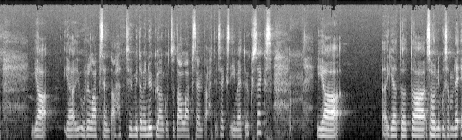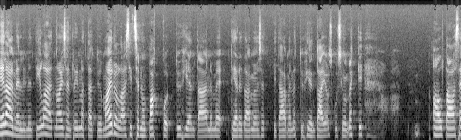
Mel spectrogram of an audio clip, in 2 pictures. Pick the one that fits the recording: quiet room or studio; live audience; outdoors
live audience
